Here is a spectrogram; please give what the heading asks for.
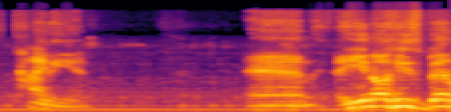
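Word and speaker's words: Tynion: name right james tinian i usually say tinian but i heard his tiny in and you know he's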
